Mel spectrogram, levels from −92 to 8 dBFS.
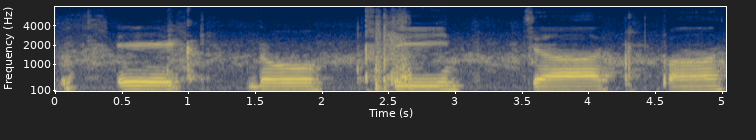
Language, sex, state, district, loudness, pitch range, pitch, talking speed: Hindi, male, Haryana, Rohtak, -13 LUFS, 120-125 Hz, 120 Hz, 60 wpm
